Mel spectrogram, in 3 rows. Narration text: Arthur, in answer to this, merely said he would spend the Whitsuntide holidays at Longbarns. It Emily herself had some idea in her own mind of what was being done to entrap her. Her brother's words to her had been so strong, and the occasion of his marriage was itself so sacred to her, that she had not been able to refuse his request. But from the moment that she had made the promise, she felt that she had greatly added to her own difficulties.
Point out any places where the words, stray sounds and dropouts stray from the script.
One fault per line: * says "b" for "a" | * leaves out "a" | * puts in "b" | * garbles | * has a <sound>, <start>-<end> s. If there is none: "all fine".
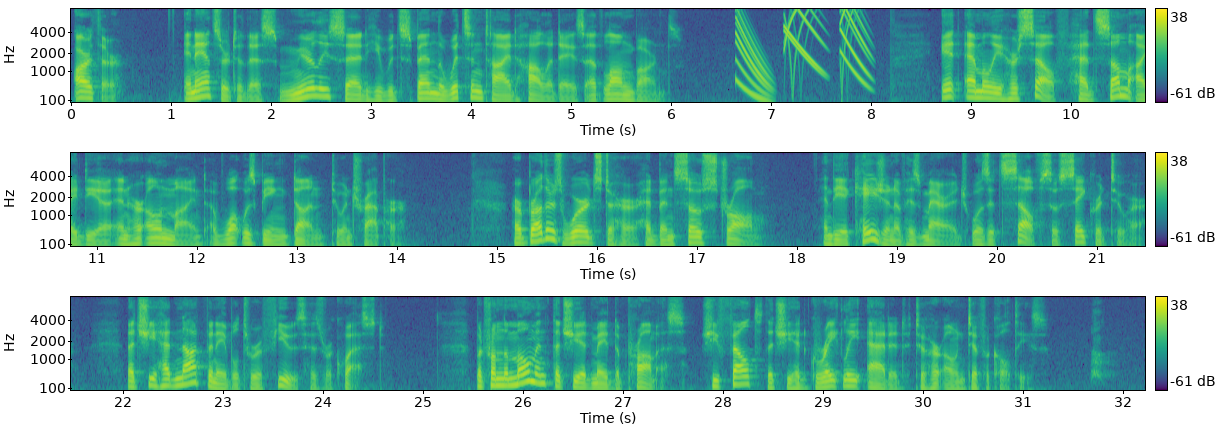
* has a chirp, 6.6-8.1 s
* has a bark, 31.7-32.0 s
